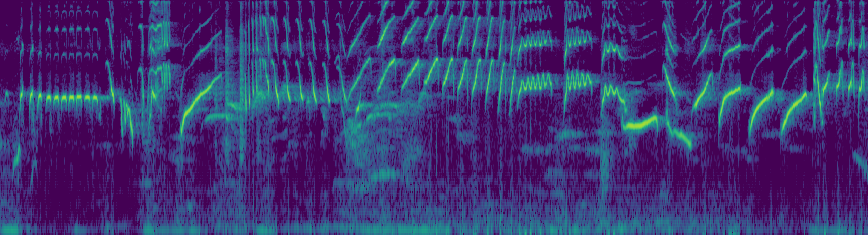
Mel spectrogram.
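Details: Morning song of a Medan white-rumped shama, used to train other caged songbirds: a held high whistle, then a tight volley of rising, slurred whistled notes, close together and loud, with a brief wavering whistle near the end.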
